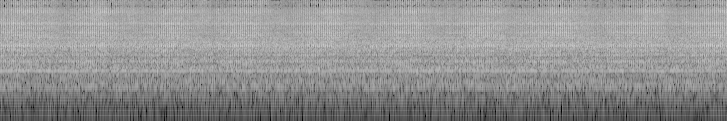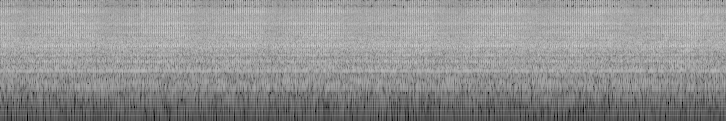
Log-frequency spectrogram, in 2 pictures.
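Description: Cine film projector running steadily: an even mechanical whirr with a constant hum.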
